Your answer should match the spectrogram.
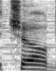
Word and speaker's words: Chords: Les Chords, les Chords, c'est comme ça qu'on les prononce, avec un extrait d'une face B d'un single qui s'appelait Don't Go Back.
